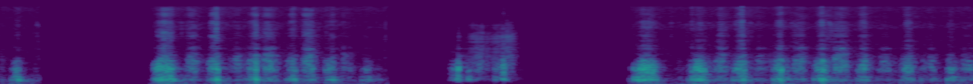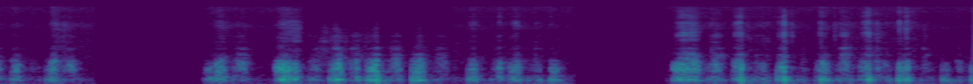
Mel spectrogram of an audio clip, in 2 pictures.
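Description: The edge of a coin scratches across the middle panels of a paper lottery scratch card in quick, rough bursts separated by brief silent pauses. The scraping is dry, raspy and midrange-heavy, with little low end and no ringing after each stroke.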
